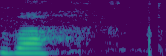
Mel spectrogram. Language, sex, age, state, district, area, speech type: Nepali, female, 30-45, West Bengal, Darjeeling, rural, read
